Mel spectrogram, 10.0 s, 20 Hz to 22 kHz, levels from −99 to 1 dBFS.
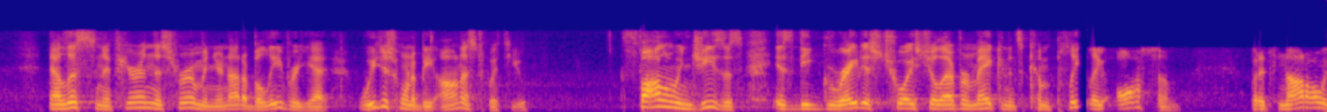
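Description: At 8.08 s, right after "ever make and it's", a handover gap opens. The call is passed between networks, and no speech frames arrive during the switch. The voice dies away within a few tens of milliseconds and stays silent for 80 ms. Whatever was said in that span is gone.

From 8.16 s to the end, the call shows a fallback to narrowband. Before the handover, the clear HD Voice band reaches up near 7 kHz. Afterwards, nothing above 4 kHz remains. The speech turns dull and rough, which points to a low-rate narrowband codec near 5.9 kbit/s.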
